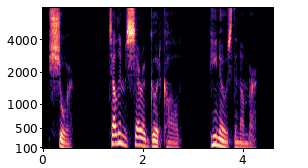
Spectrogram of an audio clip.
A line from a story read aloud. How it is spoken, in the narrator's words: she said coolly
